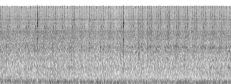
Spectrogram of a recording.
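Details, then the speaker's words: Toyota Vios Dual VVT-i mistakenly fueled with diesel, drained, new spark plugs and filter but strong vibration: lumpy idle with uneven shaking thump and skipped beats; one ignition coil tests weak, causing the misfire. "kayo ni bay Ah Mahina talaga to dapat ho talagang"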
